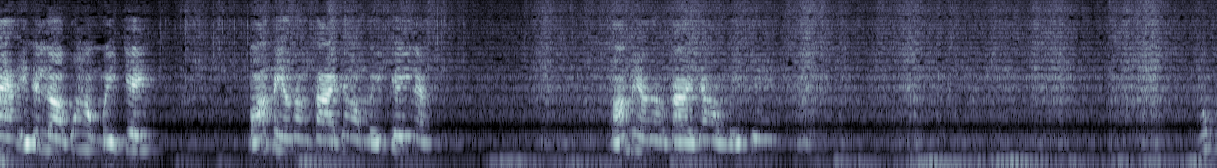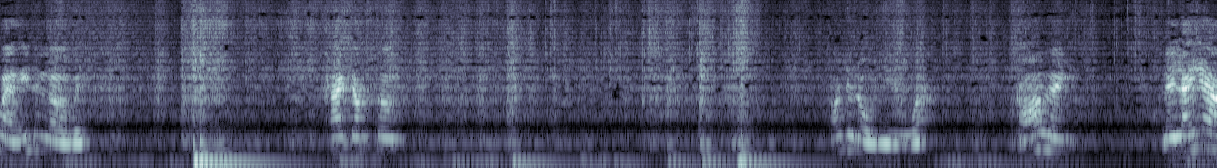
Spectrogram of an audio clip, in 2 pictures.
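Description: A middle-aged woman talks close by in short bursts, calmly.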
